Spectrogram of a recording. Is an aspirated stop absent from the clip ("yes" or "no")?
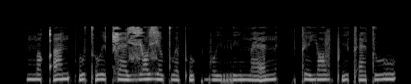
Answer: yes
